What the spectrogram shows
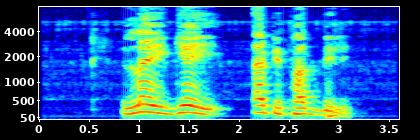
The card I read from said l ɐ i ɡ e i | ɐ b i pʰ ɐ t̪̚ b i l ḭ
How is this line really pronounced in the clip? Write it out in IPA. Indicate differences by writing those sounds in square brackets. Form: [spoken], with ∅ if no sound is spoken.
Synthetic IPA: l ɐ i ɡ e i | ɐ [p] i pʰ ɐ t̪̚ b i l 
